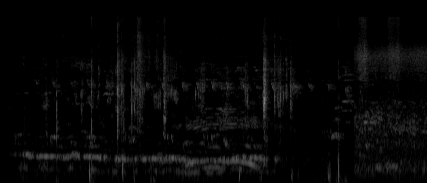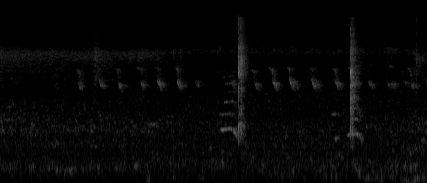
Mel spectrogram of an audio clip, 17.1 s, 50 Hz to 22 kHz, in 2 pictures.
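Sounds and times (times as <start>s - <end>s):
birds chirping: 0.2s - 7.2s, 8.5s - 17.0s
steady hiss: 7.1s - 11.8s.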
